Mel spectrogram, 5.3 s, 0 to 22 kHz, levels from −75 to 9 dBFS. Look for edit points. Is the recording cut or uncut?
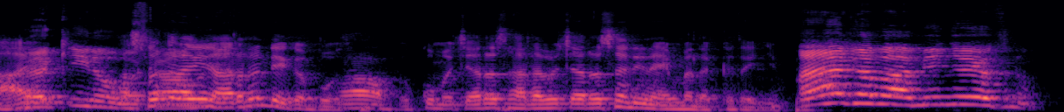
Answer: cut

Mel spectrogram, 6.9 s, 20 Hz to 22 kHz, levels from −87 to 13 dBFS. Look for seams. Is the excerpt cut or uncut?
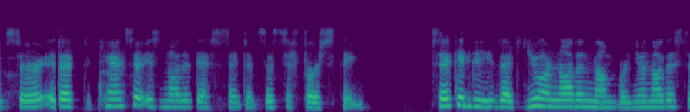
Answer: uncut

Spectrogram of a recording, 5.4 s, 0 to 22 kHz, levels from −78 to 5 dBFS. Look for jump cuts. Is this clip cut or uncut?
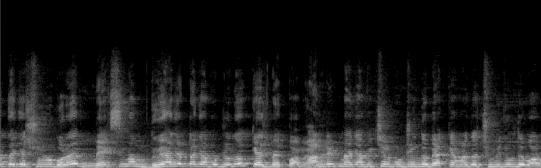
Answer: cut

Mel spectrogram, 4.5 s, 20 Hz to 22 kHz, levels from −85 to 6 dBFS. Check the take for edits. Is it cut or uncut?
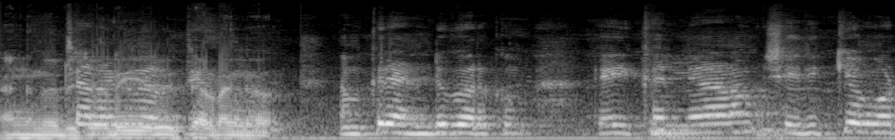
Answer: cut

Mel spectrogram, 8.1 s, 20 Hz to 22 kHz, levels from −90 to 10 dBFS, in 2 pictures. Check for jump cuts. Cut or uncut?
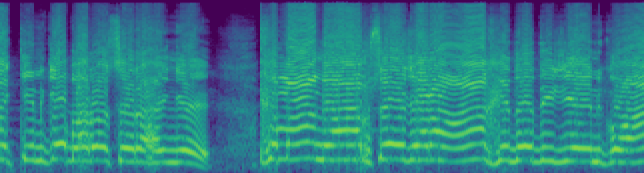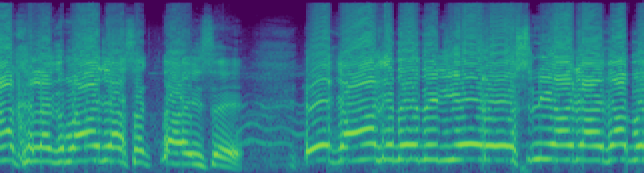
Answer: cut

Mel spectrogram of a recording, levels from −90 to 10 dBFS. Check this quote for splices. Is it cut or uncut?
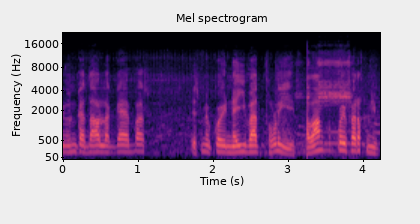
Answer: cut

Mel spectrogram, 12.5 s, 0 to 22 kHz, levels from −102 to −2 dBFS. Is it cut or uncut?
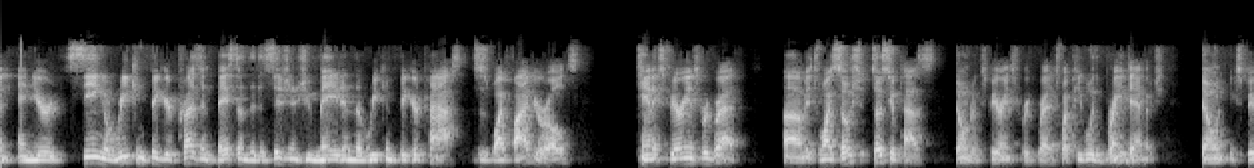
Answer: cut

